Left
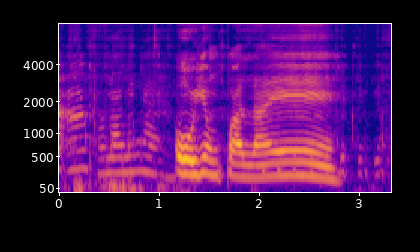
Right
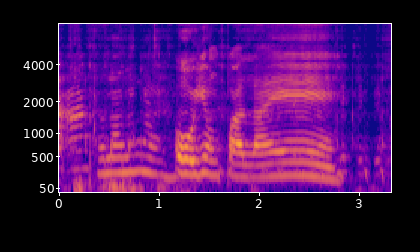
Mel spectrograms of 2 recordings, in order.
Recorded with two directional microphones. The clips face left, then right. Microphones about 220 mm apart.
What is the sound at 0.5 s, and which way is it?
Speech, 30° right (ahead or behind).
